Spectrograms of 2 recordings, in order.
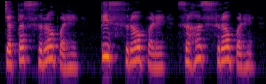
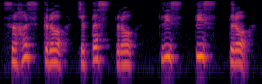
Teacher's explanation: इसको कई लोग चतस्त्र बोलते हैं। ये एक्चुअली चतस्त्र नहीं है, ये चतस्र है।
